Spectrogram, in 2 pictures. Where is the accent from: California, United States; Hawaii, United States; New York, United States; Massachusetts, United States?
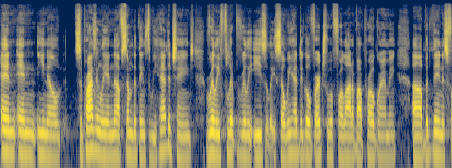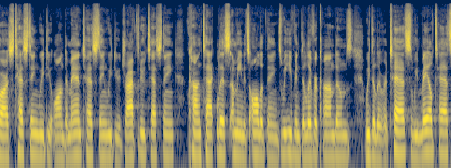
New York, United States; New York City; moved away as an adult; now in Nashville, United States; originally from New York, born and raised in the Bronx.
